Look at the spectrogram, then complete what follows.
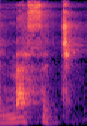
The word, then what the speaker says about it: message: O G a gente tem que tomar cuidado, porque a gente pronuncia o G também com o som de J. No inglês não rola. É J ou G, né? Nunca vai ser J.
